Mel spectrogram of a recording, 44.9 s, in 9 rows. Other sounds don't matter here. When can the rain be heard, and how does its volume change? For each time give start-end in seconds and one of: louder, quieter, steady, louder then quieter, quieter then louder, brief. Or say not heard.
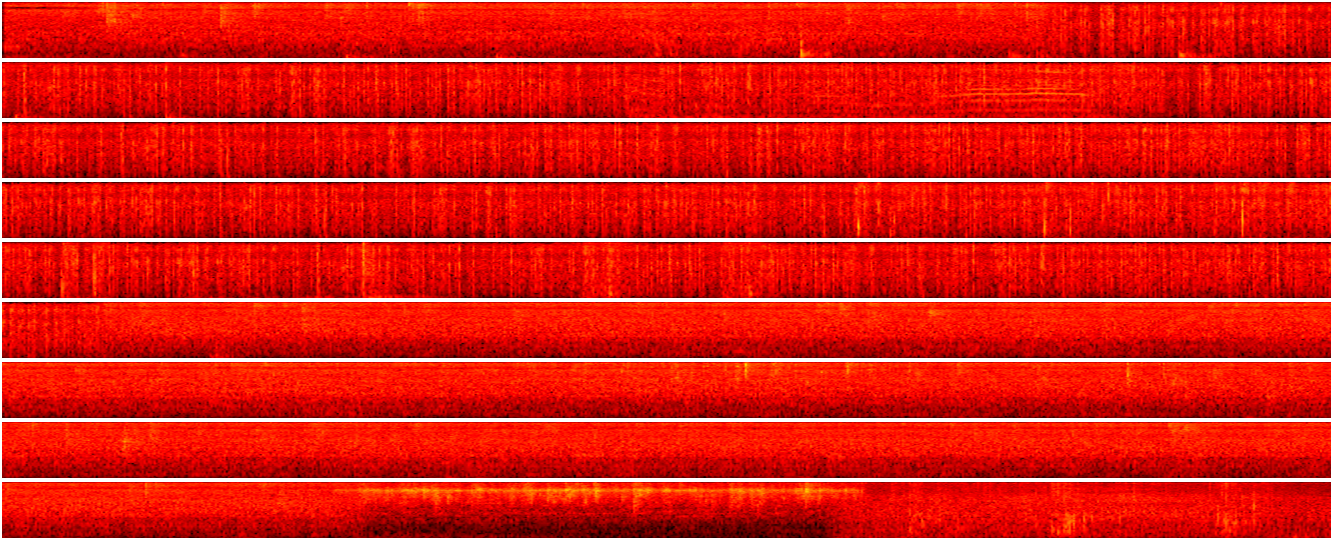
0.0-44.8 steady.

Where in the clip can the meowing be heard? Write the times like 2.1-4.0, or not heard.
7.3-9.2.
